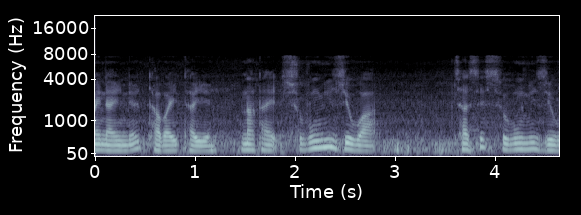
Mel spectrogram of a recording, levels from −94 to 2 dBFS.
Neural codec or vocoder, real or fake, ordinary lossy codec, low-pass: codec, 16 kHz, 16 kbps, FunCodec, trained on LibriTTS, 50 frames a second; fake; none; none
